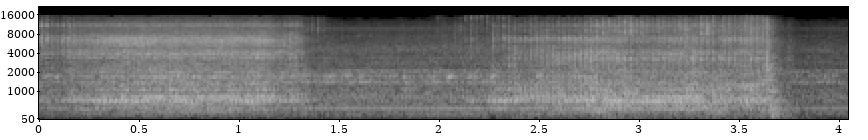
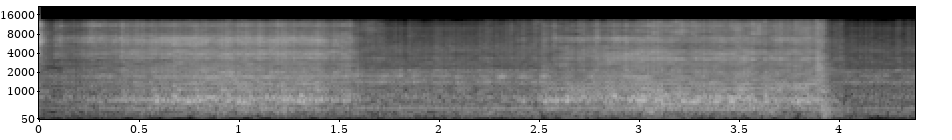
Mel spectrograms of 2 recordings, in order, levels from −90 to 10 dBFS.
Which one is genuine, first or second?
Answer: first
